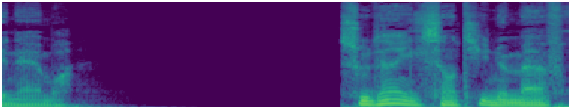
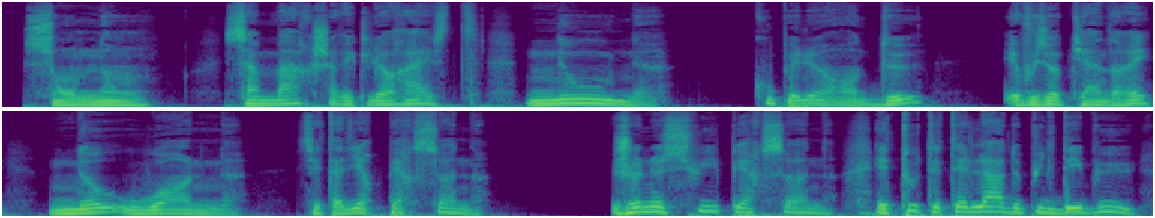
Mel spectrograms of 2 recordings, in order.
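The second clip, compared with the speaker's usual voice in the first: much higher, louder, some words slowed; feverish revelation; 7 semitones higher, 4 dB louder than usual. A narrator's reading. Terry decoding the killer's name for Winston, feverish. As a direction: spell it out with mounting excitement.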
